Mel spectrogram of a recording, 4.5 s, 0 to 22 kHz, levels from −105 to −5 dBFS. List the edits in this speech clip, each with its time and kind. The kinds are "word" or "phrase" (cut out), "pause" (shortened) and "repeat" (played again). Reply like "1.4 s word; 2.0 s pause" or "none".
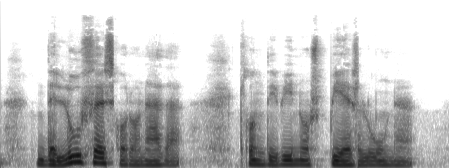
1.1 s word; 2.4 s word; 3.6 s word

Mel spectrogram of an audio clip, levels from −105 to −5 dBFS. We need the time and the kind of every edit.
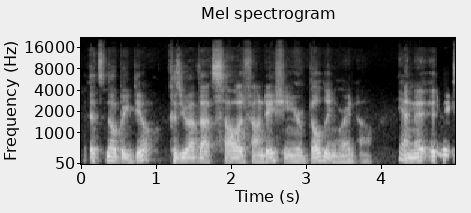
none

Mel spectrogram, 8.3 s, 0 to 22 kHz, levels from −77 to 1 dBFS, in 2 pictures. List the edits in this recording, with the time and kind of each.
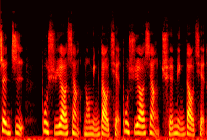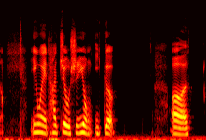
2.4 s word

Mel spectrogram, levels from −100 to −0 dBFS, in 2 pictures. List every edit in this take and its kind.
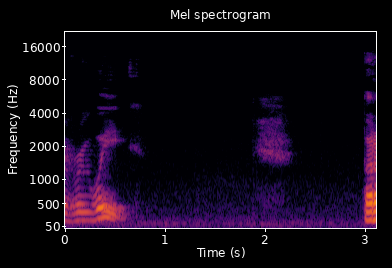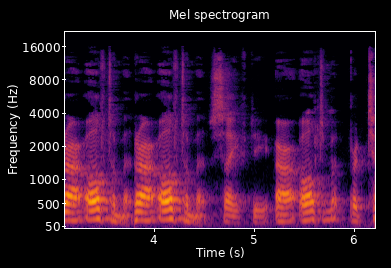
3.8 s repeat

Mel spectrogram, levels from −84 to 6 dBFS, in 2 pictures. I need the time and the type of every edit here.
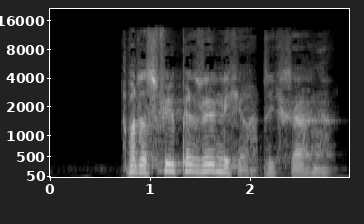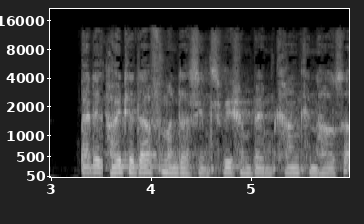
1.1 s phrase; 2.1 s word; 3.5 s phrase

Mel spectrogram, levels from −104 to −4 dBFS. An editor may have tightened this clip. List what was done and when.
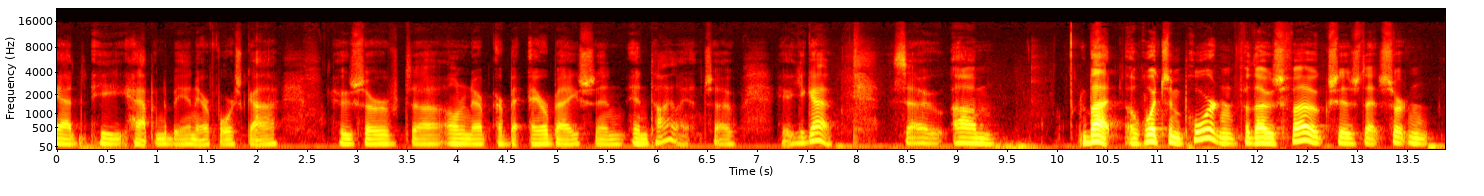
none

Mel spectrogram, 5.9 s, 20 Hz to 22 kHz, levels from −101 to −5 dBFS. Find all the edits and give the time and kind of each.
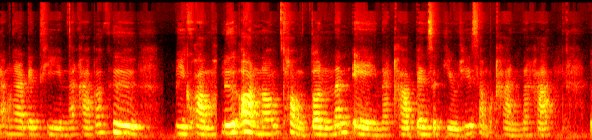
2.2 s word

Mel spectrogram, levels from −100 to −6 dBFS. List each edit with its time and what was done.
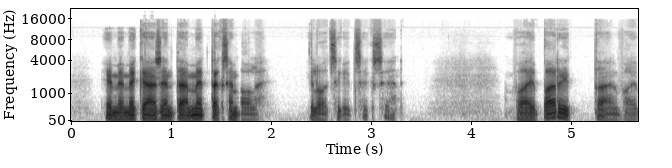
1.2 s word; 1.7 s word; 2.7 s word

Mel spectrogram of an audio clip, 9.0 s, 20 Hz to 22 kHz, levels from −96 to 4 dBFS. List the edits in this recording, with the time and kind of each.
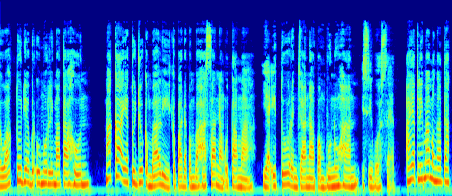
1.9 s pause; 5.1 s pause; 8.0 s pause

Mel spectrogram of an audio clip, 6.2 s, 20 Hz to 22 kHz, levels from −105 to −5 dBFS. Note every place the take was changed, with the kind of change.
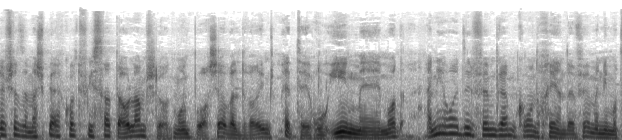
1.7 s word; 2.7 s word; 4.2 s pause

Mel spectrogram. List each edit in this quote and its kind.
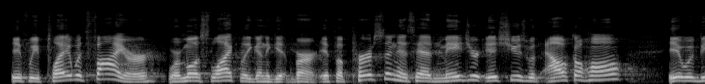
1.6 s pause

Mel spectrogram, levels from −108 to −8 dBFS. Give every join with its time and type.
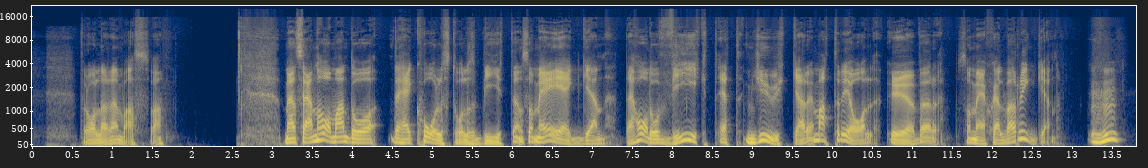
7.7 s word

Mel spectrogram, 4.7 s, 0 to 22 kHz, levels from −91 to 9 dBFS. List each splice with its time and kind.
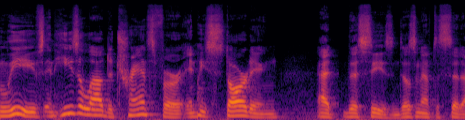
2.0 s word; 3.4 s word

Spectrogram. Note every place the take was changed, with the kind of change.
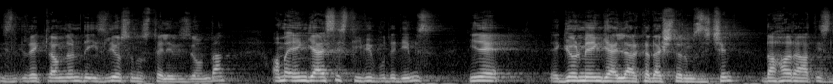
none

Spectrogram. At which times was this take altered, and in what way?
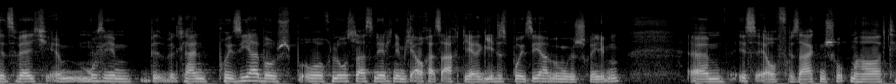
3.8 s word; 4.8 s word; 7.9 s word

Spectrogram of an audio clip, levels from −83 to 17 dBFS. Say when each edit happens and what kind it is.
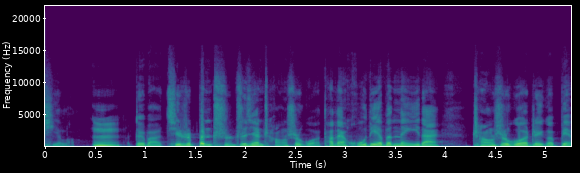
4.1 s pause

